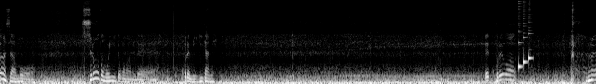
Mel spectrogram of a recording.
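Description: A motorcycle engine hums steadily and revs up and down between gear changes.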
